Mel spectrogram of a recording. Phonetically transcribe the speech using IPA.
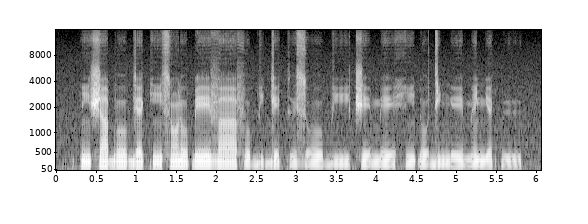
p ĩ˧ ʃ a˦ b oː˦ ɡ ɛ˧ k ĩ˧ s ɔ̃˦ ɾ o˧ ɓ eː˦ v aː˦ f o˨ b i˧ ɡ e˧ k ɨ˨ z oː˨ b iː˧ t͡ʃ e˧ m eː˨ h ĩ˨ ɗ o˧ d i˦ ŋ eː˨ m ɛ̃˦ ɲ ɛ˨ k͡p ɨ˨

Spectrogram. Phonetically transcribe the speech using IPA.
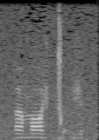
ɐ m ɒ ʒ ɡ͡ǀ ə̰ ʒ

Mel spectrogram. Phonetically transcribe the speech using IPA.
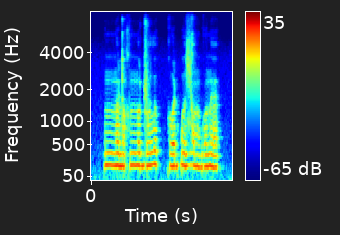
nː ə̃ ɖ ɛ̃ χ nː ɵ ɖ͡ʐ ɵ l ɵ kː ɤ ɖ ɓ ə ʑ ɔ m b ɤ n ɛ̃

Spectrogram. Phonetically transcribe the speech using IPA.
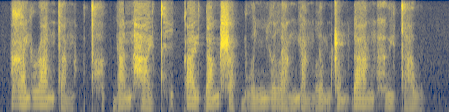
ɣ a˧ j ɹ aː˧ n t̪ a˨˩˨ ŋ | t̪ʰ ə˨˩ k̚ j a˧˥ n h a˨˩˨ j t̪ʰ i˦˥ k̚ ʔ a˧ j ɗ a˧˥ m ʂ a˨˩ t̚ j u˨˩˨ ə̯ ɲ i˧ ə̯ l a˨˩˦ ŋ j a˨˩˨ ŋ l ə˨˩ m ʈ ə˨˩ m ɗ aː˧ ŋ h ɨ˧ j t̪ a˨˩ w

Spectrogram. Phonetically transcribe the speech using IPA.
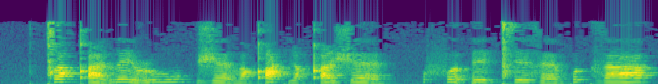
ǀ ə˦˥ qʼ e˧˩˧ ð e˥˨ ɹ u˦˥ | ʒ ɛ˨˩ ð ə˨˦ qʼ a˥˨ k i˨˩ qʼ i˥˨ ʃ ɛ˥˨ | f ə˥˨ ʔ e˥˨ ǀʰ e˦˥ z ɛ˨˦ p ə˥˨ k z a˦˥

